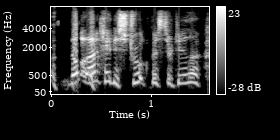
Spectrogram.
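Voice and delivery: high-pitched put-on telling-off; mock doctor's correction. Doctor to Mister Taylor about the stroke, mock correction. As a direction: correct the patient in a comic high voice.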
